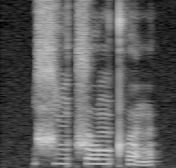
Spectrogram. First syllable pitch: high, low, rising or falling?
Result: high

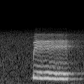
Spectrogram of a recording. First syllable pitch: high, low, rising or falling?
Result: falling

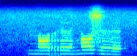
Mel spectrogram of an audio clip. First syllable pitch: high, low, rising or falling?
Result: low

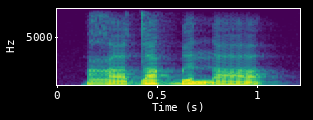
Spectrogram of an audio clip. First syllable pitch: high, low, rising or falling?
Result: low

